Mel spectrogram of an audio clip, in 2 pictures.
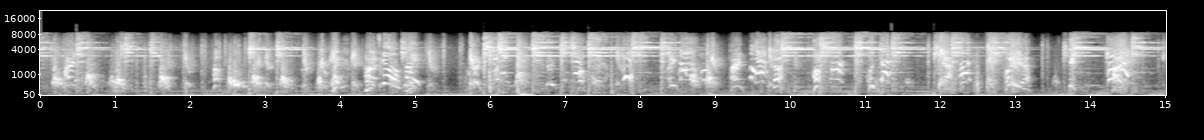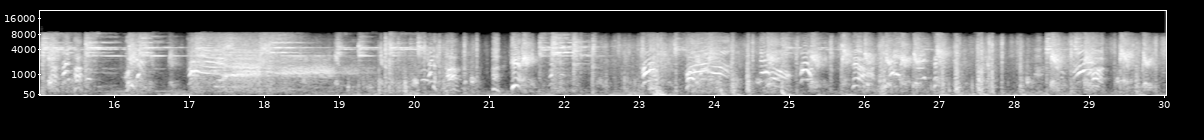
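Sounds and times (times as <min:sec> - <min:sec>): strikes and weapon clashes: 0:00.0 - 0:30.0
fighters shouting and grunting: 0:00.1 - 0:05.1, 0:05.7 - 0:22.0, 0:23.0 - 0:27.2, 0:28.3 - 0:30.0.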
